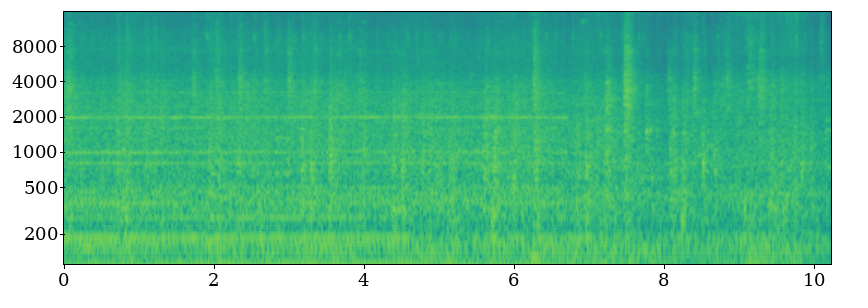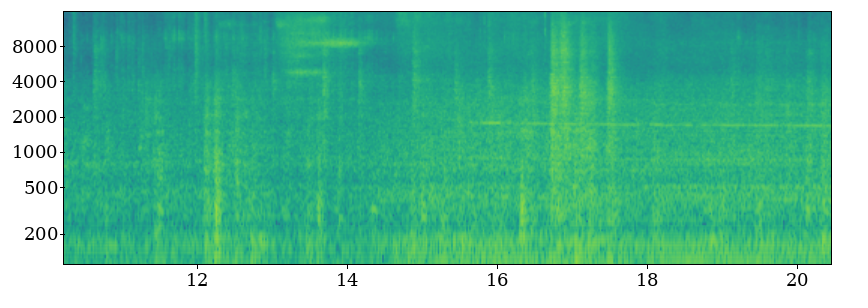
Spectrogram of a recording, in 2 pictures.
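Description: A diesel train engine hums and drones steadily.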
